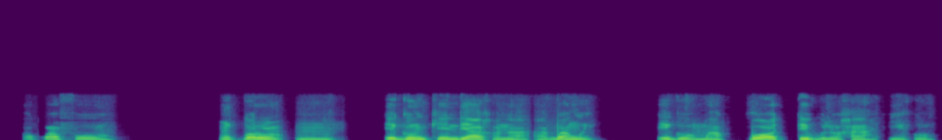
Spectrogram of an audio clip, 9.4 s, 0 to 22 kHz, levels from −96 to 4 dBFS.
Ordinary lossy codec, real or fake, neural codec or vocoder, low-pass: none; real; none; 7.2 kHz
